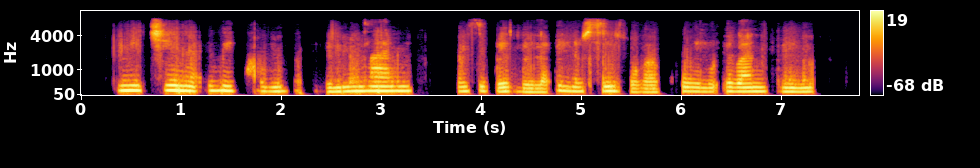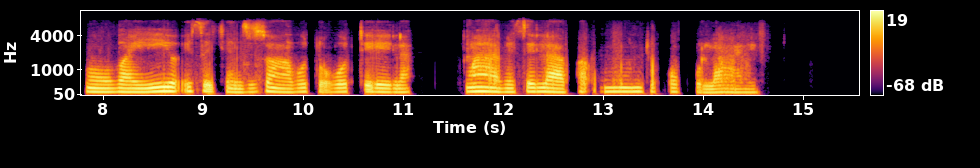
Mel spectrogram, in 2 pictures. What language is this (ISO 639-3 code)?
nde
